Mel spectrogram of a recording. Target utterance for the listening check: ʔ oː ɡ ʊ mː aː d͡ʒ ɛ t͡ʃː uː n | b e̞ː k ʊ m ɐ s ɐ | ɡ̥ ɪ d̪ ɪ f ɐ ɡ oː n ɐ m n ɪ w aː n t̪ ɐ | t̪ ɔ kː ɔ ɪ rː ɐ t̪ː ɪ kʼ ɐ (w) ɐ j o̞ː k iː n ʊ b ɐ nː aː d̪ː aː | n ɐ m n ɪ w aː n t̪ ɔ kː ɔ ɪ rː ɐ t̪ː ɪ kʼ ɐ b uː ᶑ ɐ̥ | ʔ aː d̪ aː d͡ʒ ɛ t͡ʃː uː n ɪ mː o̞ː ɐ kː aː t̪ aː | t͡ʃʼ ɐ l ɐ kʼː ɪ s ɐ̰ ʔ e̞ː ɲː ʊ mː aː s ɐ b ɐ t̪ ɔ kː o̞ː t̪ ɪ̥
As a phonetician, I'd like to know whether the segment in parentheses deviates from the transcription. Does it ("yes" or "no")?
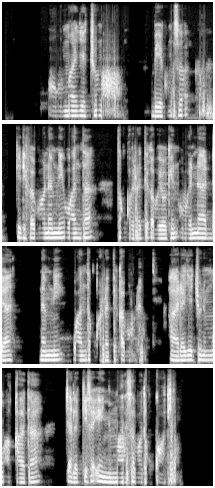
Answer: yes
